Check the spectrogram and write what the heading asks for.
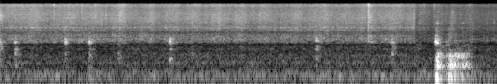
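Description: Fried rice with octopus sizzling in a pan as it is stir-fried: a steady sizzle with light clicks and scrapes of a wooden spatula against the pan. A brief, louder thump comes near the end.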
